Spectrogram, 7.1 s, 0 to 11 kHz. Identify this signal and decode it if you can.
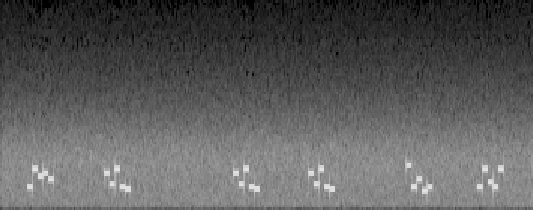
Five-tone selective call (ZVEI), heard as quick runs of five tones, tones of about 70 ms, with radio hiss. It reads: 39786 84932 84932 84932 03613 39539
